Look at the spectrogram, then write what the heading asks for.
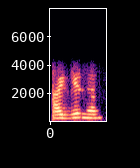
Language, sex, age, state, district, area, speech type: Odia, female, 30-45, Odisha, Sambalpur, rural, conversation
